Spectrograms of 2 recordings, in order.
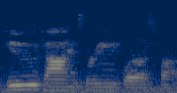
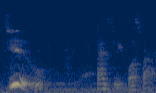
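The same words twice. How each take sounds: First: It is said in a flat, robotic voice. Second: It is said in a natural, human voice.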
